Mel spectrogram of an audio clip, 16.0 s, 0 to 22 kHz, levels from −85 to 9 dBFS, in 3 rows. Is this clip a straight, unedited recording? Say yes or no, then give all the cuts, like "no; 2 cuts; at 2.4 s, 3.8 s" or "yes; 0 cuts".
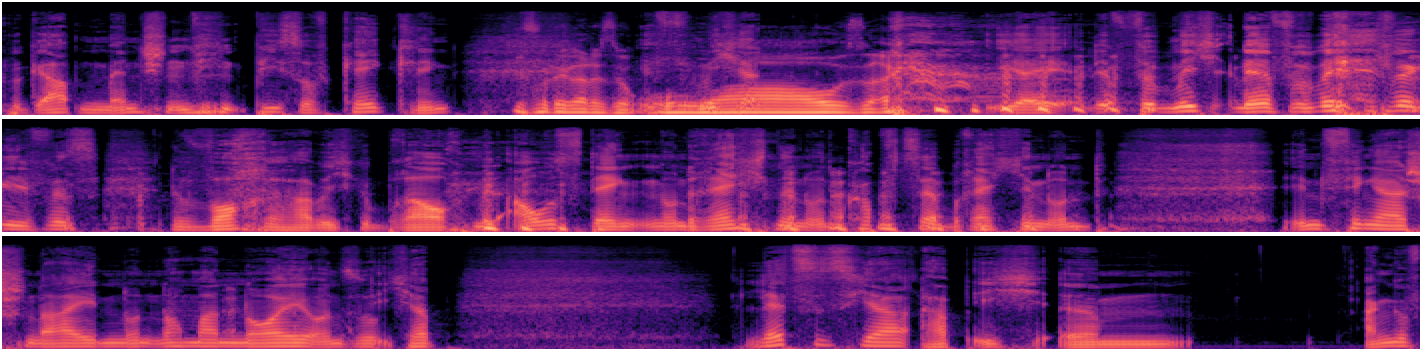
no; 2 cuts; at 12.0 s, 14.0 s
